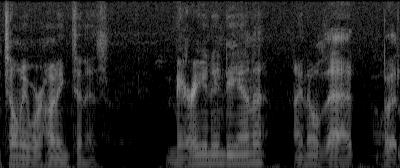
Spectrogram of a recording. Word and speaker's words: Marion: Marion, Indiana? I know that, but like... Is Indiana Wesleyan in Marion? And then where's Marion? Like Mary Ann. It's not Mary On.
